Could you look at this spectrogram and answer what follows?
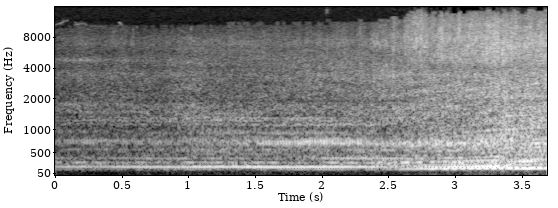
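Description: A field of Formula 4 race cars accelerates at a restart at Monza, making a steady, rising engine drone that grows louder as the cars build speed, with no voices over it.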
